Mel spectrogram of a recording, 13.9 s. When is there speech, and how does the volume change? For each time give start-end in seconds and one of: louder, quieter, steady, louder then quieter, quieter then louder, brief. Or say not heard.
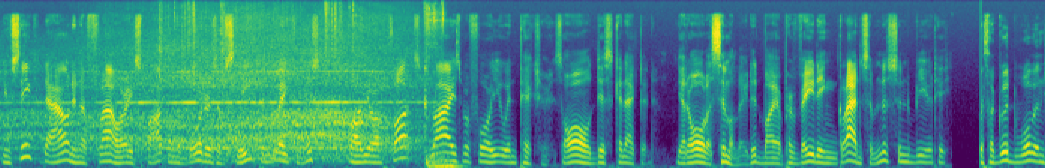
0.0-13.9 steady.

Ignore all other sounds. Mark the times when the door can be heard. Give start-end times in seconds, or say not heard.
5.7-6.2.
